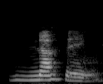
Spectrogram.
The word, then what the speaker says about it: nothing: nothing here we go n o t h i n g nothing it's like no thing but we pronounce it nothing close those eyes and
